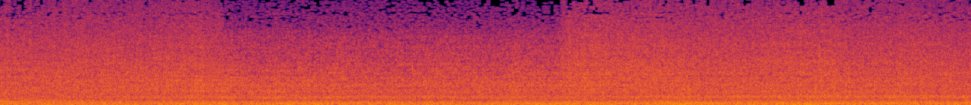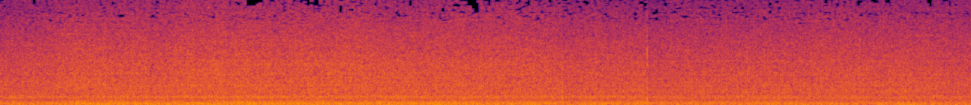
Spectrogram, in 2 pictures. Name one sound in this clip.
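Heavy waves crash and roar against rocks.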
